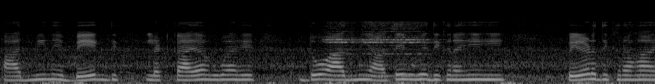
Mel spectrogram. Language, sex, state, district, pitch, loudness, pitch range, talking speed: Hindi, female, Goa, North and South Goa, 215 Hz, -34 LUFS, 205-220 Hz, 165 wpm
